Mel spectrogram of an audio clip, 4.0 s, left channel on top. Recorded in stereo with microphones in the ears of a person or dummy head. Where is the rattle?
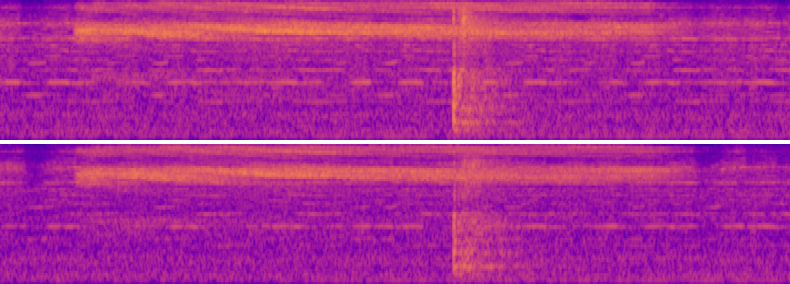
75° left (ahead or behind), 1.5 m.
